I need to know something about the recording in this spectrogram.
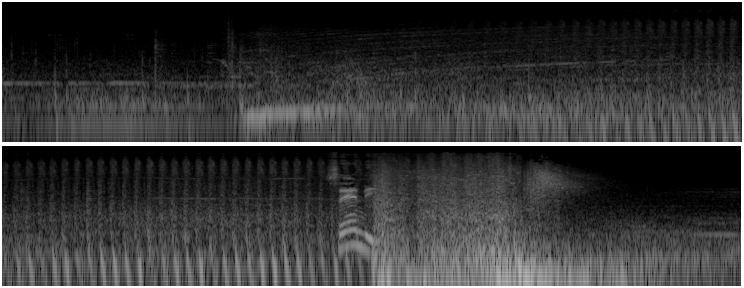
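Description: A helicopter's rotor whirs loudly.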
